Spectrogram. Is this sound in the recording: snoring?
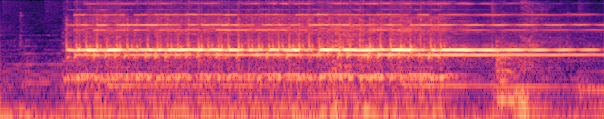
no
